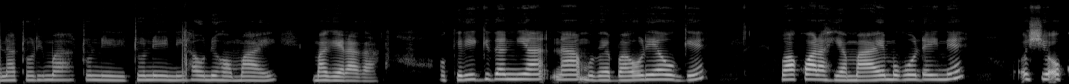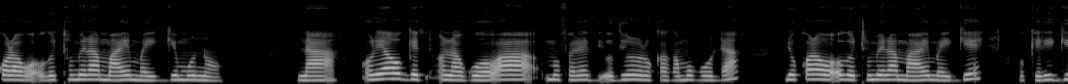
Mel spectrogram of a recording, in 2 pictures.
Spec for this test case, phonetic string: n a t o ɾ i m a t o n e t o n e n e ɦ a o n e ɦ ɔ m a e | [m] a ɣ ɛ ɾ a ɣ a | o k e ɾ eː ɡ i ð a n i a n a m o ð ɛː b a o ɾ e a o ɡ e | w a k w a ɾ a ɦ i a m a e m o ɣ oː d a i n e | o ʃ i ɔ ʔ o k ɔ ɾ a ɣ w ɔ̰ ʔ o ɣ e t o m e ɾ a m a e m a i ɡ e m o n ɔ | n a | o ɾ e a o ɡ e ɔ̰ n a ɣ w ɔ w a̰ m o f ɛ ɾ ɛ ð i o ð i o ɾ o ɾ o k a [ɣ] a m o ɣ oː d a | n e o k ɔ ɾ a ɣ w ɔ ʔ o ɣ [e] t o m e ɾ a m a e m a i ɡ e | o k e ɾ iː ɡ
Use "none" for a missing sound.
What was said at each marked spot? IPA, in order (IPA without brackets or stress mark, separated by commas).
m, ɣ, e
